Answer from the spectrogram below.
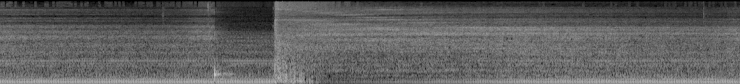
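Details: DIY OxiKit oxygen concentrator with a cooling fan beside the compressor, being turned on: a brief switching thump as the compressor starts, then a steady loud mechanical hum and whine while the concentrator runs.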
